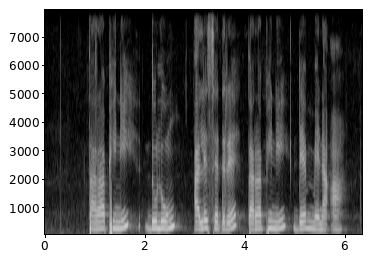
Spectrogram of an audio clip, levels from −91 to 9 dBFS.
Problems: none marked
